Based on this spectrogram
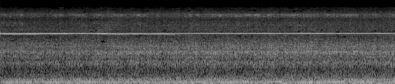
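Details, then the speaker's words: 2004 Chevrolet Trailblazer 4.2 six-cylinder at idle: uneven stumbling beat under a thin high whine, a rough misfire with no misfire codes stored; two connectors and possibly a coil already replaced, cylinder and cause still undetermined. "Muy fallón, la verdad. Ya se le cambiaron aparentemente dos conectores."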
